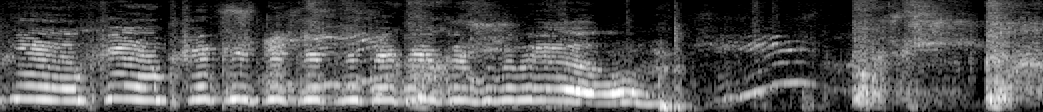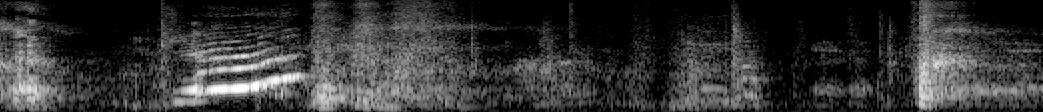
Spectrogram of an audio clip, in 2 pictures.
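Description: A child sings and shouts playfully close by.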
